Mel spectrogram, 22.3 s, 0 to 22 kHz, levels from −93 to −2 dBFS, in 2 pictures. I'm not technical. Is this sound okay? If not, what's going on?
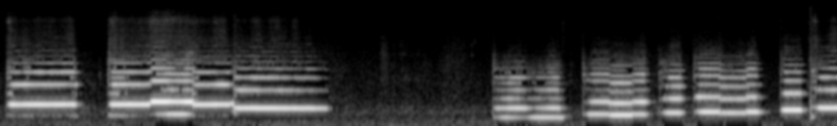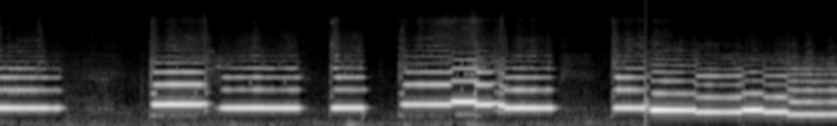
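No. At 19.76 s there's a CD skip. A jolt or a flaw on the disc made the player's laser jump to another turn of the disc's spiral track. The player goes silent for a tiny fraction of a second, which you hear as a small tick, and then carries on from a different spot. The sound lurches instead of flowing on smoothly.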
